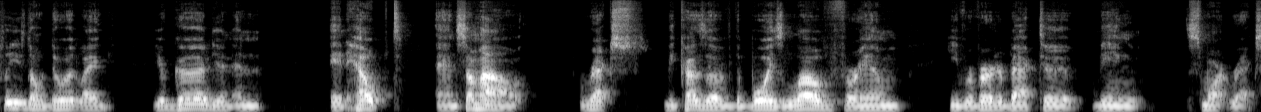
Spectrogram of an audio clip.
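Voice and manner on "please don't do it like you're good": desperate, pleading voice. Retelling a story where someone begs Rex not to eat him; imitating someone pleading. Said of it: "And he's just pleading with him".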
